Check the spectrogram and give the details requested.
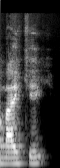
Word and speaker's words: Nike: You might buy Nike or Nike if you say it wrong.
